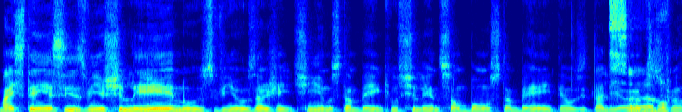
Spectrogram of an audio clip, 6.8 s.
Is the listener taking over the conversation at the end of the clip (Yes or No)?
No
